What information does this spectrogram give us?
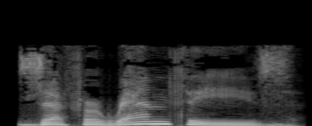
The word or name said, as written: zephyranthes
